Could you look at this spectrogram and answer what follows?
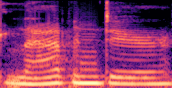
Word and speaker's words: Lavandyre: Hi, my name is Lavandyre. Yes, pronounced like flowering plant, herb, and color.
